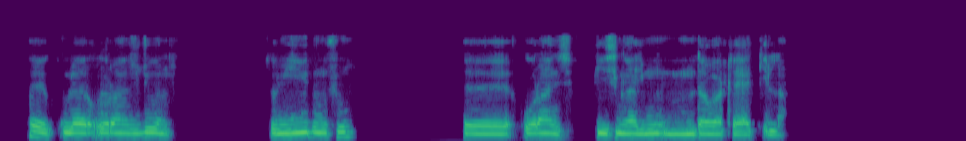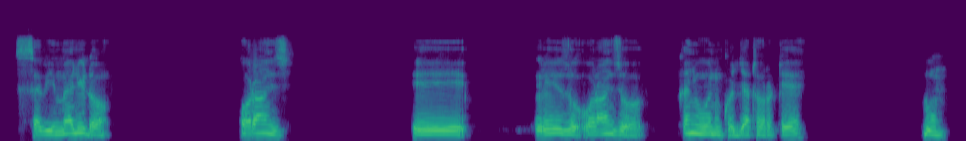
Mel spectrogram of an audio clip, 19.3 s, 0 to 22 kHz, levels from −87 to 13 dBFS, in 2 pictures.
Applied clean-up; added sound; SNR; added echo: neural mask model Resemble Enhance denoiser.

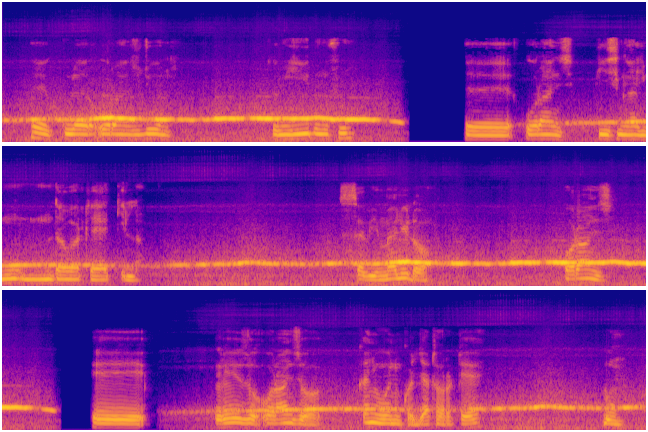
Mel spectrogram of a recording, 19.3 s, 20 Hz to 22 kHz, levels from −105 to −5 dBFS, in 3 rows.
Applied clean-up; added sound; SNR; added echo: none; Wind; -3 dB; none.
